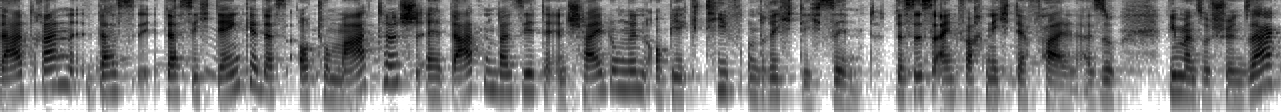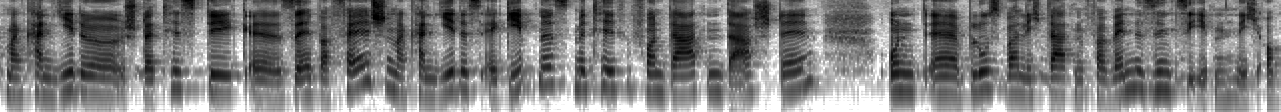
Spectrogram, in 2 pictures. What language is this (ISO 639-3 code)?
deu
